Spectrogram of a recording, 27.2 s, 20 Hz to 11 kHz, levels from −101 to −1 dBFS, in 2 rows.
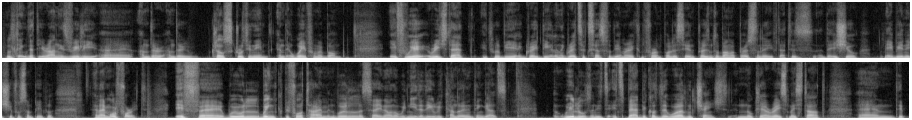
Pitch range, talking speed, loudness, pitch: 135-165 Hz, 205 wpm, -27 LUFS, 145 Hz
